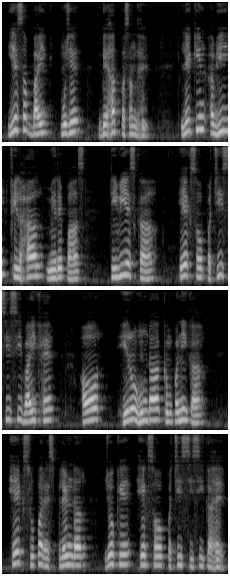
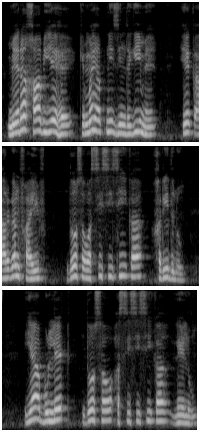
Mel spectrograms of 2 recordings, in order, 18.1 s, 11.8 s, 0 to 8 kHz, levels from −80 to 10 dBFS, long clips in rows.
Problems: none marked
